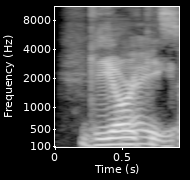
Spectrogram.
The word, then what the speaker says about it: Georgi: Yeah, no, I'm from Bulgaria, so the Bulgarian way of pronouncing it is Georgi. – Georgi. Yeah, oh yeah, Georgi, like a Yorkie, but Georgi.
